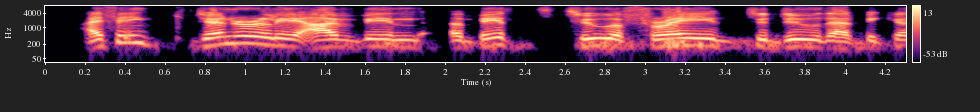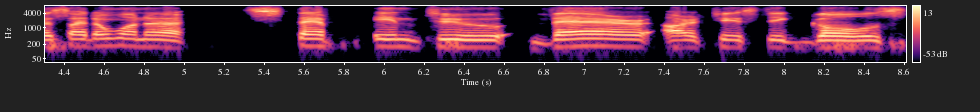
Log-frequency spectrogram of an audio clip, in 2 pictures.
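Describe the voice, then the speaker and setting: A man speaks at a fairly slow pace in a high pitch with a bright, sharp tone and ordinary pitch variation. The sound is dry and close, with no echo. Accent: Swedish. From Sweden, Piteå in the north. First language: Swedish. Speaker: musician and songwriting teacher. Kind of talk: interview.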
